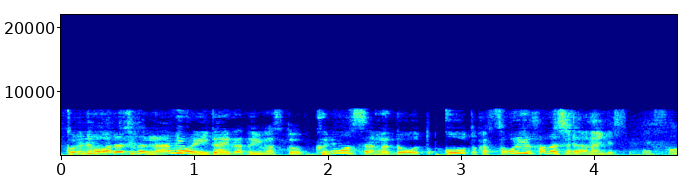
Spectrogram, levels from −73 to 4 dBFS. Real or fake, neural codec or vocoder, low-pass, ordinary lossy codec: fake; codec, 44.1 kHz, 2.6 kbps, DAC; 7.2 kHz; AAC, 32 kbps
